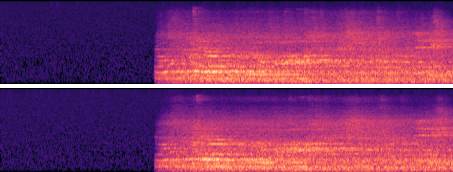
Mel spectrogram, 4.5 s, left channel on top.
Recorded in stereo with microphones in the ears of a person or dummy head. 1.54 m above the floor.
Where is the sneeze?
40° left (ahead or behind), 2.5 m.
